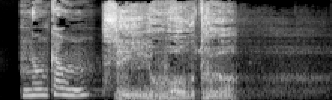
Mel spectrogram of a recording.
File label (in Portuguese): falas em portugues br; kindred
